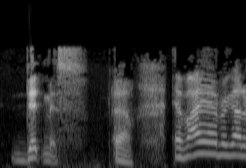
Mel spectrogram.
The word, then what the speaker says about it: Ditmars: There's an avenue in Queens or Boulevard spelled D I T M A R S. All right. Most people would say Ditmars, but the real locals say Ditmas.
